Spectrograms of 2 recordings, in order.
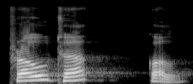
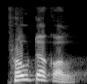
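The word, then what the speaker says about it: protocol: এখানে 3টি ও রয়েছে একটি ওয়ার্ডে, যেটাকে আমরা সবসময় বলি প্রোটোকল। ঠিক আছে, দেখো উচ্চারণটা আছে প্রোটোকল, প্রোটোকল। প্রথম ও সেটি হয়েছে ও, দ্বিতীয়টি হয়েছে আর তৃতীয়টি হয়েছে অ।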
